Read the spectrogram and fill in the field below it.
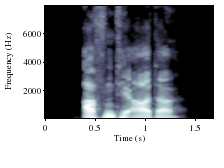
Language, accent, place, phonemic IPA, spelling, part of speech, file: German, Germany, Berlin, /ˈafn̩teˌʔaːtɐ/, Affentheater, noun, De-Affentheater.ogg
- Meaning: charade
